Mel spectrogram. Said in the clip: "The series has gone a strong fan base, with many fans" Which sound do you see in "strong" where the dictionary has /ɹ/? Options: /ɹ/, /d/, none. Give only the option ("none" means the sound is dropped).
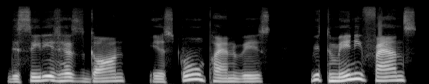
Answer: /ɹ/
